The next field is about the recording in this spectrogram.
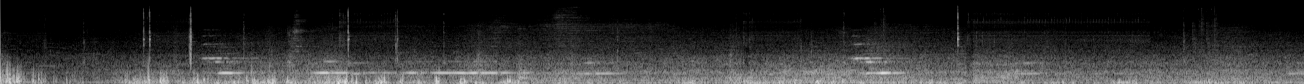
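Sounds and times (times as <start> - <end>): train wheels rumbling: 0.8 - 13.0
wheel squeals: 2.0 - 6.4, 8.5 - 9.1.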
